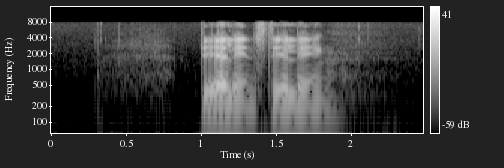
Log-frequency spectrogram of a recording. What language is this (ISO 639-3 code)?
nor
